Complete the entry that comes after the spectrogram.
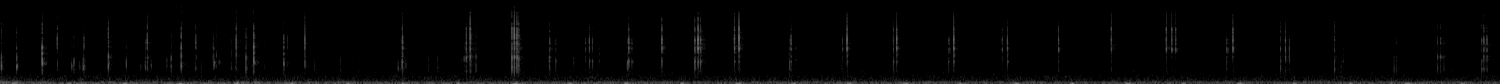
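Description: A capped Sharpie marker is scratched along a small textured glass bottle with a paper label and a black cap. It makes a quick, irregular series of short, bright ticks and scrapes that die away almost at once, over a steady low hum.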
